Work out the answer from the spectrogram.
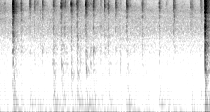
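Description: Fingers type on a computer keyboard in quick, irregular clicks, with one sharper keystroke near the end. The tapping is faint and heard alone, without talk.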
